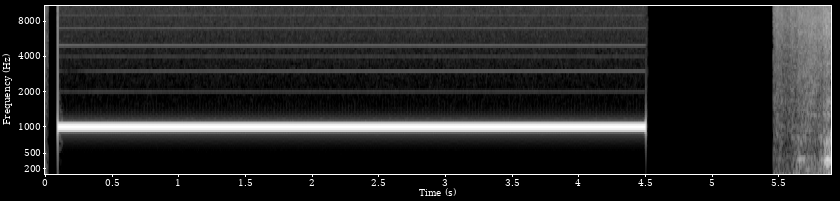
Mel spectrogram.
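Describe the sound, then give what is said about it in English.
A censor beep: one steady, pure, mid-pitched electronic tone held for about four and a half seconds, followed by a short silence and a brief burst of faint noise. “if this is false, all you should be hearing right now is just a massive beep.”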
